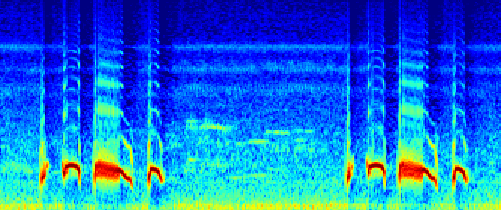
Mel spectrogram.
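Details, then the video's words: ['Spotted dove decoy cooing to attract a mate. Two matching phrases about four seconds apart, each of short and long mellow hoots with the long note falling away. A faint thin tone sounds between them.'] "Cu mồi gáy gọi tìm bạn"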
